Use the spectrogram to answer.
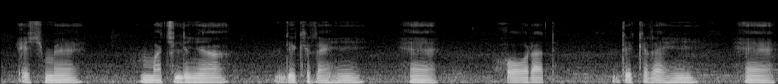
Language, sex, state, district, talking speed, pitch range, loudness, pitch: Hindi, male, Uttar Pradesh, Jalaun, 70 wpm, 100-115 Hz, -18 LUFS, 105 Hz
